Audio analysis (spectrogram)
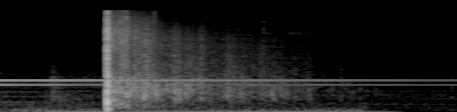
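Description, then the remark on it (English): A single sharp pistol shot, fired by a man with the pistol raised to his temple, cracks out loud, then rings off in a fading echo over about a second and a half, with a faint steady high hum underneath. “It wasn't the shot that frightened me the most, or the explosion of gore that painted the walls behind him.”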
